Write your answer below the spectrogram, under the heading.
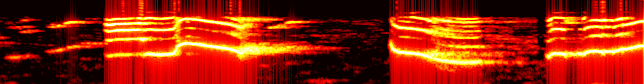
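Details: Sooty babbler from Vietnam singing: loud, clear whistled notes with rich overtones, one rising then holding, the next sliding downward, then another steady rising whistle, separated by short pauses.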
